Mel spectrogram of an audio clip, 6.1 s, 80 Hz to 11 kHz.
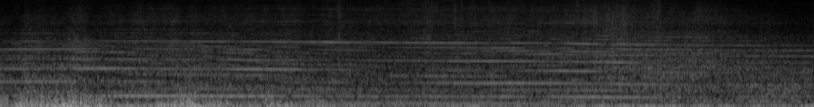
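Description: Brushless electric motor (E-flite Power 25) and pusher propeller of a radio-controlled X-29 parkjet whining in flight overhead, the pitch of the whine falling slowly. A low rumble of wind on the microphone is strongest in the first second and a half.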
